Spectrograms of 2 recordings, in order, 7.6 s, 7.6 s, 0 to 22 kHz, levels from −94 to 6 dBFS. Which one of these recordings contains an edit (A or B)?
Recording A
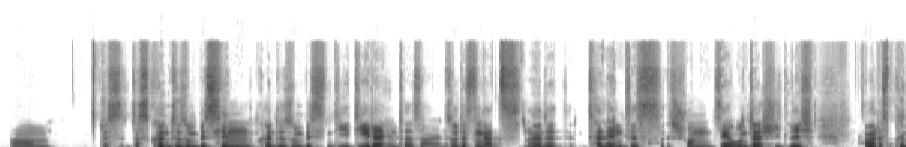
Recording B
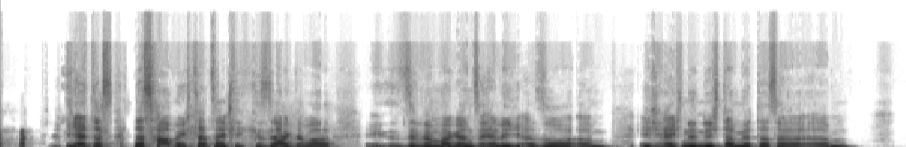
A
